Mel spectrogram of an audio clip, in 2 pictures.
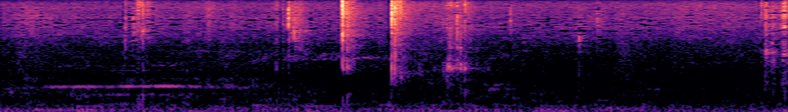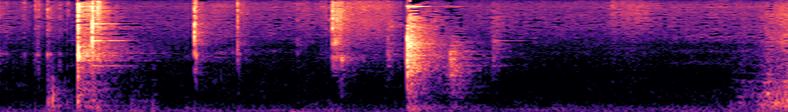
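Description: A few short, sharp clicks and knocks of a spoon against plastic bowls as ingredients are added to a plastic mixing bowl, the loudest about four seconds in and another about six seconds in.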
